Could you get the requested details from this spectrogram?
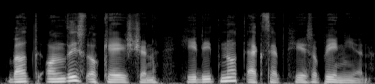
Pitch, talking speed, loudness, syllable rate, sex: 115 Hz, 160 wpm, -19 LUFS, 4.3 syllables/s, male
